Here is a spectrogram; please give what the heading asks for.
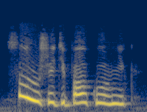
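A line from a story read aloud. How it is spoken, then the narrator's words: Woman's exclamation. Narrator (Russian): воскликнула леди Ингрэм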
